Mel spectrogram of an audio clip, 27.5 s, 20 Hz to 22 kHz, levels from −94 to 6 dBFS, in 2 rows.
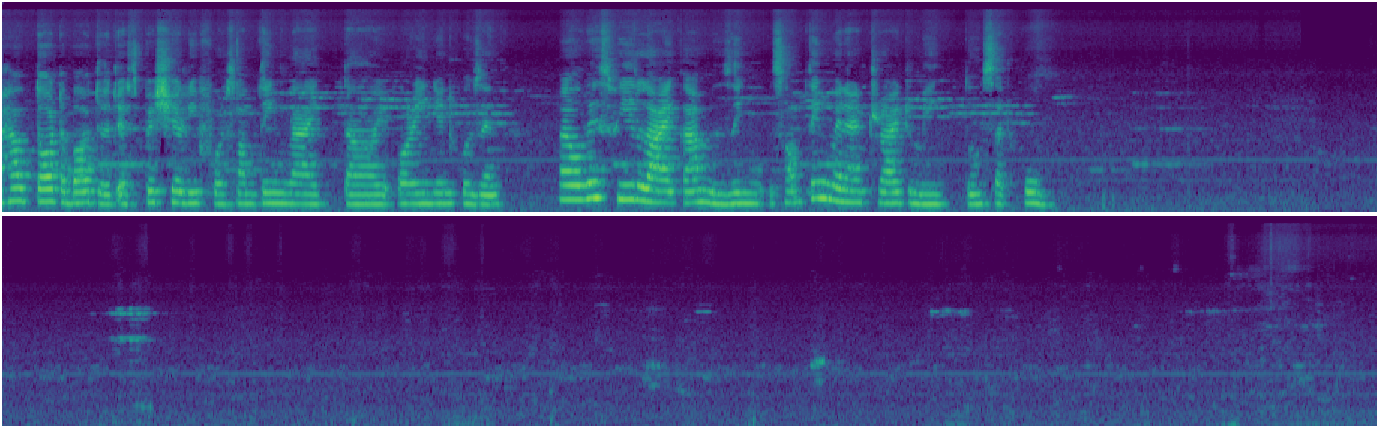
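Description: A speech recording with no technical faults to report.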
